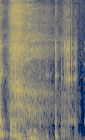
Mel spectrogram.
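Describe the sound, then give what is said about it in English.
A voice imitates breathing with a loud, exaggerated drawn-out gasp, followed by a few short, choppy breathy bursts that trail off. “I'm breathing. They all breathe, right?”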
